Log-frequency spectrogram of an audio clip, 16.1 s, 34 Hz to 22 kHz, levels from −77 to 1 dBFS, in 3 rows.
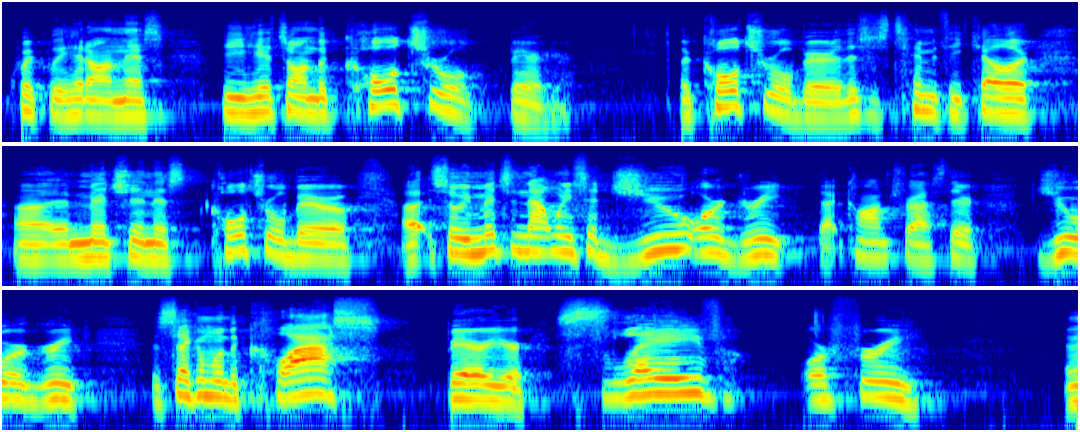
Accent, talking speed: American, 180 wpm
